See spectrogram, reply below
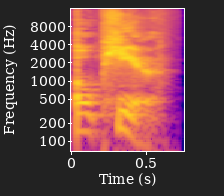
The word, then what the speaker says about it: Opihr: Opir, but it's spelled O-P-I-H-R.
